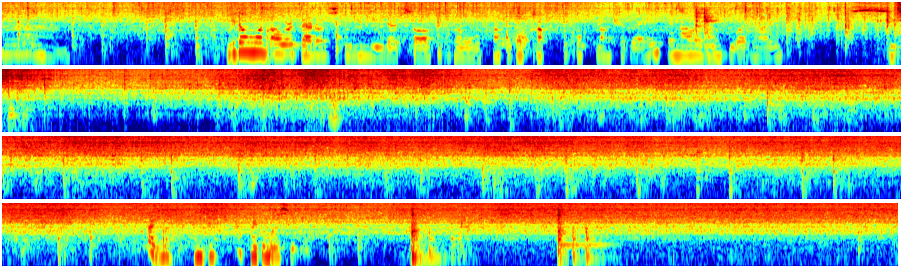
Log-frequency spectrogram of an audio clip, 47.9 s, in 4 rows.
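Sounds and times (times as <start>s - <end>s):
food sizzling in oil: 0.0s - 47.9s
spatula knocking and scraping pan: 18.1s - 38.4s, 43.4s - 44.2s.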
